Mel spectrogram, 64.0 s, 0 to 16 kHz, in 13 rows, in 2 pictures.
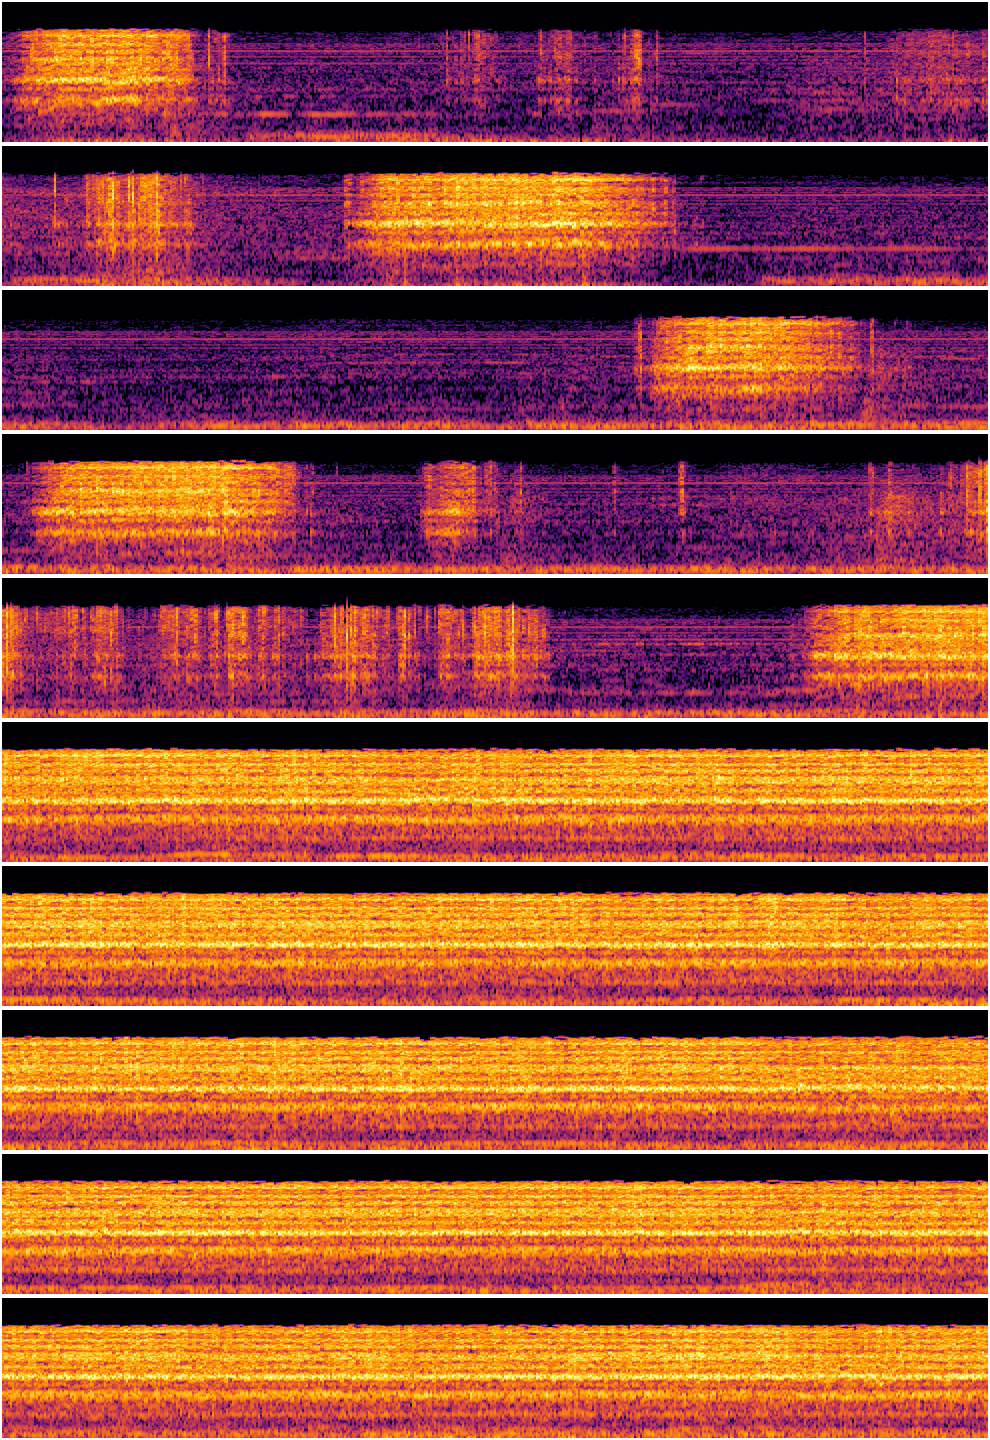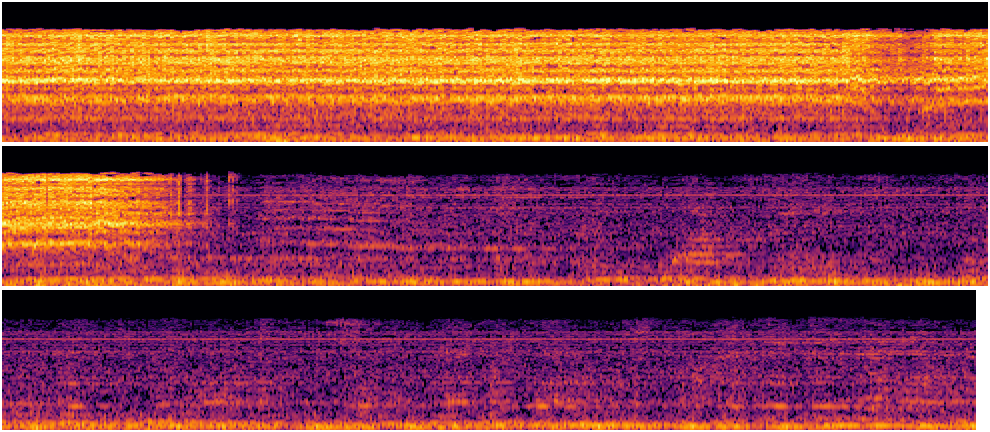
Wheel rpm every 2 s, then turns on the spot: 40, 20, 10, 70, 10, 0, 30, 50, 10, 10, 20, 10, 140, 160, 160, 160, 160, 160, 160, 160, 160, 160, 160, 160, 160, 160, 150, 60, 0, 0, 0, 0.
0-2 4-6 20-24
